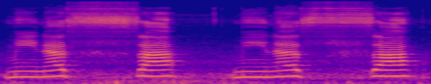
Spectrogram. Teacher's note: تھوڑا رک کے نون کی آواز کو سین کے ساتھ ملائیں گے کیونکہ شد ادا اچھی طریقے سے ہو سکے اور سین میں سیٹی کی آواز بھی آئے گی.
